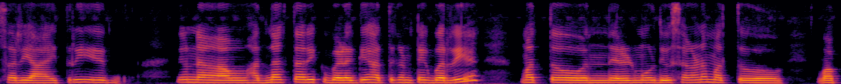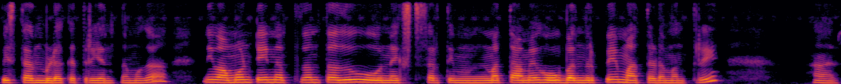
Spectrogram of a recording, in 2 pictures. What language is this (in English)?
Kannada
